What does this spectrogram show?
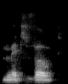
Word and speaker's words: mitzvot: vat okay very close but remember this o makes an o sound so if you vote oh mitzvote there we go meets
